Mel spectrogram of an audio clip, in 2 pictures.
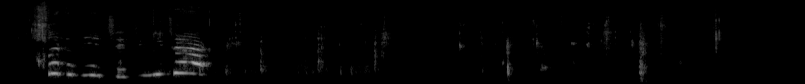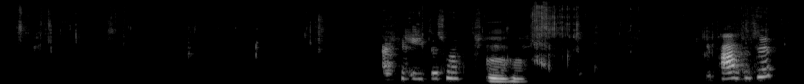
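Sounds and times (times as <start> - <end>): person chewing food: 0.2 - 0.5, 2.1 - 11.7, 12.7 - 16.0
food crunching: 0.2 - 0.6, 2.1 - 7.5, 8.1 - 11.4, 12.7 - 16.0.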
